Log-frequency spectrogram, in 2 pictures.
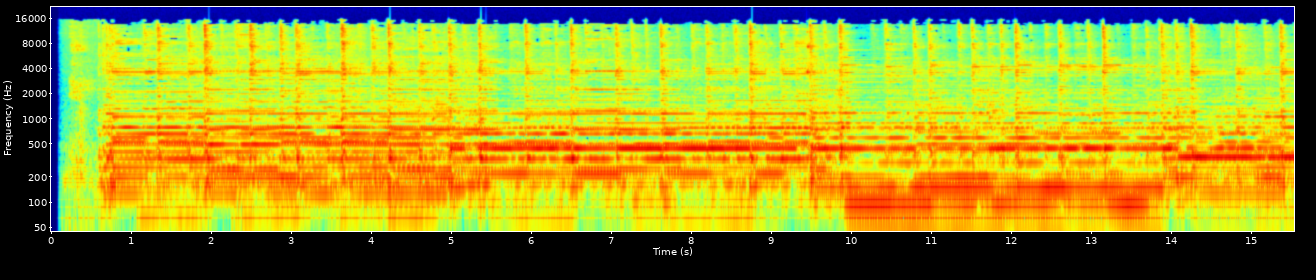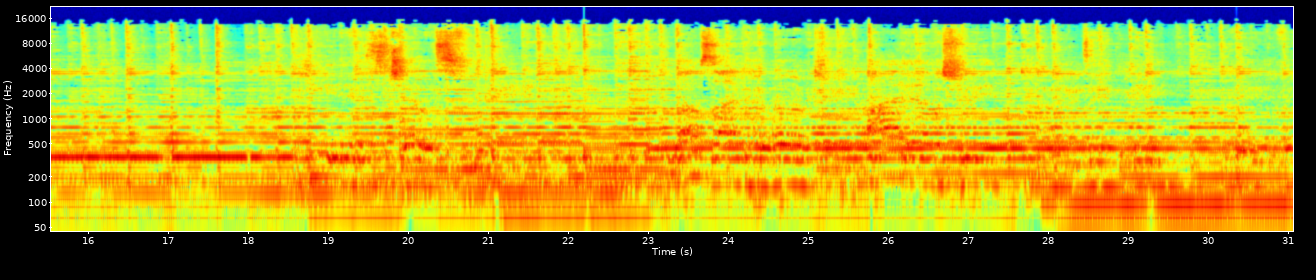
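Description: Live band music: strummed acoustic guitar with electric bass and electric guitar holding sustained chords, the bass changing note every few seconds. A man's voice starts singing about two-thirds of the way through.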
